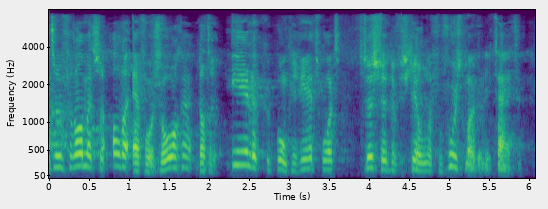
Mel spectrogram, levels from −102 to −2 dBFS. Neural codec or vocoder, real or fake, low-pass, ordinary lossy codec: vocoder, 22.05 kHz, 80 mel bands, HiFi-GAN; fake; 7.2 kHz; AAC, 32 kbps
